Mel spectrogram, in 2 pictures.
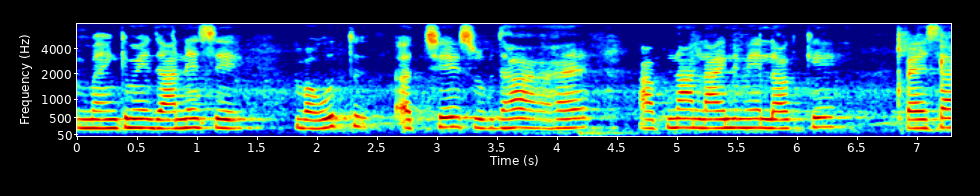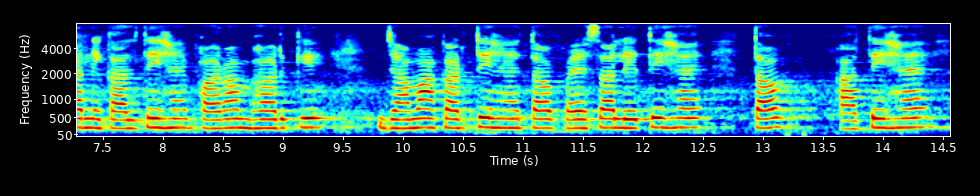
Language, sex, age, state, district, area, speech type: Hindi, female, 45-60, Bihar, Vaishali, urban, spontaneous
